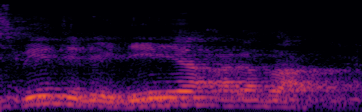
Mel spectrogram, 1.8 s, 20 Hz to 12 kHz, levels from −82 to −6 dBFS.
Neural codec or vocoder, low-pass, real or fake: none; 10.8 kHz; real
